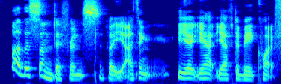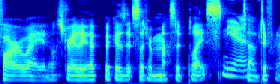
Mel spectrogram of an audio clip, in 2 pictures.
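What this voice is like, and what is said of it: Northern English accent. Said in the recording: “It's not the north, it's the Midlands. ... I sound very northern to people who are around... From here.”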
